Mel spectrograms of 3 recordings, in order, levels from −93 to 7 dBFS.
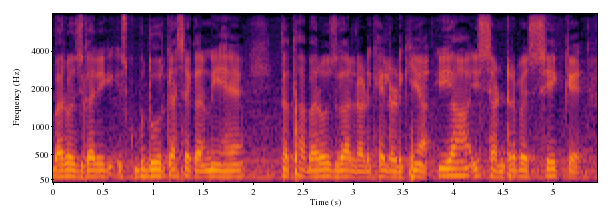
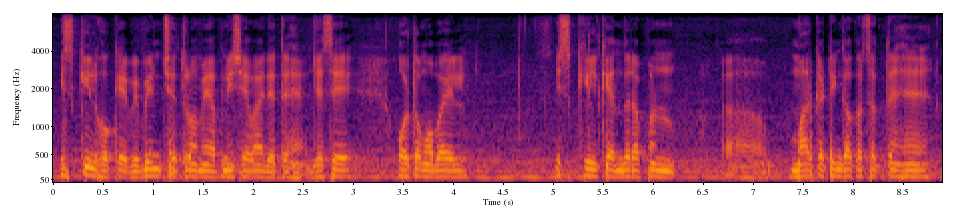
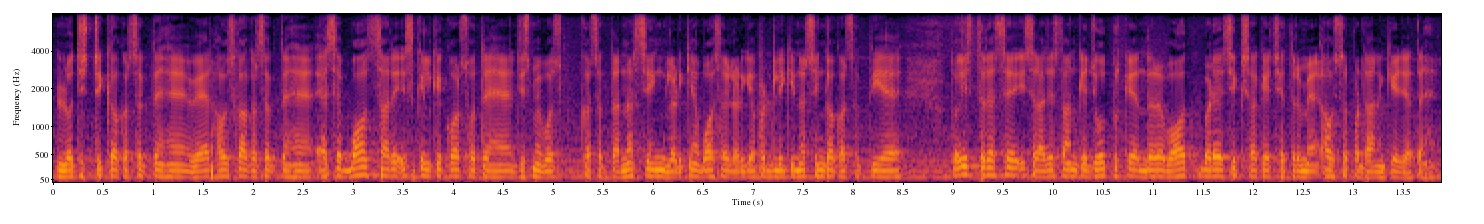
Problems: constant background noise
